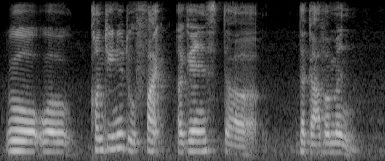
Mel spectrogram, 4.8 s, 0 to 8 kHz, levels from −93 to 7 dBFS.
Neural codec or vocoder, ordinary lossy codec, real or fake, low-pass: none; Opus, 24 kbps; real; 7.2 kHz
